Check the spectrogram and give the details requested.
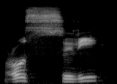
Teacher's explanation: ہوگی، عین کو گلے کے درمیان والے حصے سے پڑھیں گے، سین کے اندر صفت حمز اور سیٹی کی آواز یعنی صفت صفیر ہوگی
